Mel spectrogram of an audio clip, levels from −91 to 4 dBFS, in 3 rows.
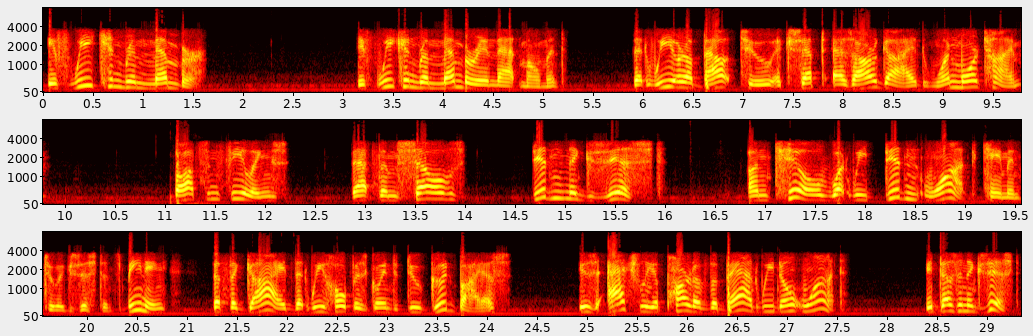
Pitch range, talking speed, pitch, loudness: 135-215 Hz, 135 wpm, 175 Hz, -20 LUFS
